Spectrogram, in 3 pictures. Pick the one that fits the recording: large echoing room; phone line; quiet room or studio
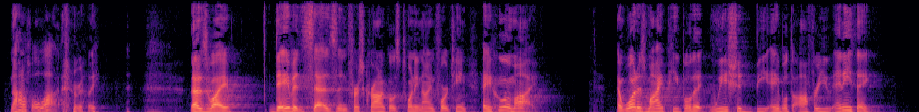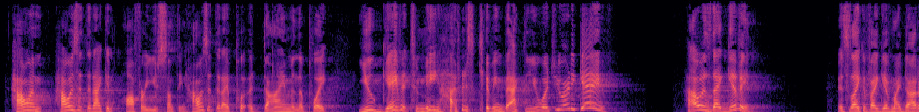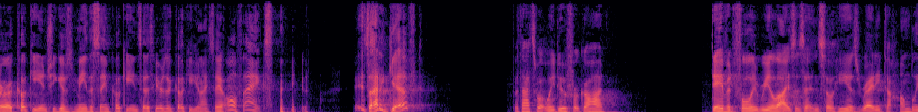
large echoing room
